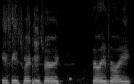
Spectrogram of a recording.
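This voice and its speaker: A man's voice: high-pitched, flat delivery, normal speed, no room sound. A man narrating a live tabletop superhero game as game master, stammering and often repeating his words.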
